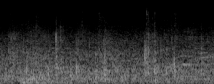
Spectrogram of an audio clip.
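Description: Rapid clicks of wooden chess pieces being set down and chess-clock buttons being hit, several a second, in a blitz time scramble, over a background of voices.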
